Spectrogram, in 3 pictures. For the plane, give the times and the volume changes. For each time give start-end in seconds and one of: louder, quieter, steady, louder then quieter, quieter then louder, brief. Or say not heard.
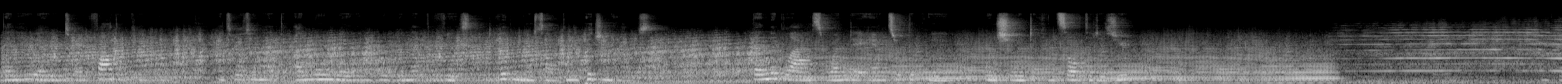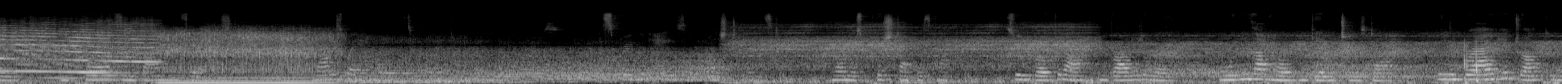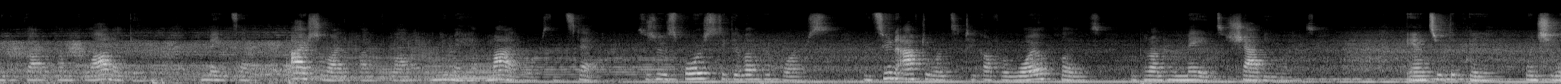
0.0-46.8 quieter.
